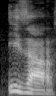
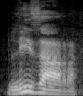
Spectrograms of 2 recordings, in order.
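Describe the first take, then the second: First: The word begins with a vowel, no L. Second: The word begins with an L sound. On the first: This form is used only in some regions. "dans certaines régions Izar sans L" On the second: This is the form used in most places. "majoritairement, c'est Lizar"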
